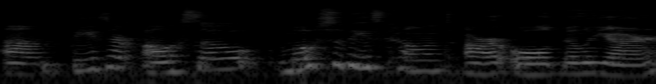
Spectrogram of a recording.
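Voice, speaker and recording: Over noticeable background noise, a woman talks at a moderate pace in a fairly high voice with lively intonation. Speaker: yarn dyer and crafter. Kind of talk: room tour walkthrough. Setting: home yarn room. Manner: casual, self-conscious about volume.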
